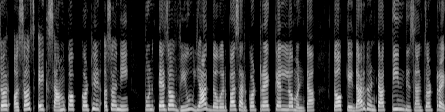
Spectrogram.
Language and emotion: Goan Konkani, neutral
